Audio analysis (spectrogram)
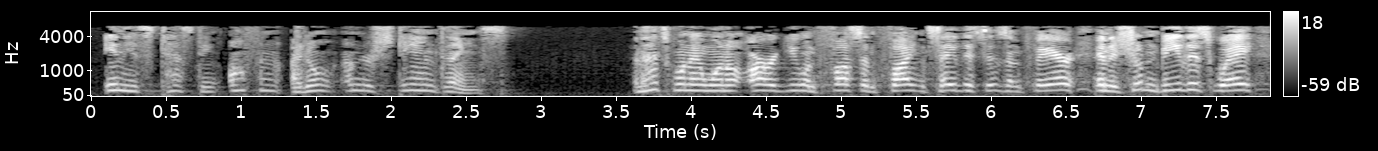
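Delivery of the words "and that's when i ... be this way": loud, high-pitched complaining; mock tantrum of indignant protest; fussing protest. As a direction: argue it out in a raised, worked-up voice. Acts out arguing and fussing with God.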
